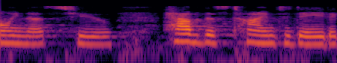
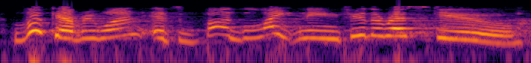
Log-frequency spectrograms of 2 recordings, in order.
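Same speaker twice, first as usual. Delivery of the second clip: higher, louder mocking jeers; taunting bugs; 7 semitones higher, 10 dB louder than usual. Mosquitoes and beetles teasing the firefly, loud mocking taunts. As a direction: jeer at him like playground bullies. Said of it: "taunting him".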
